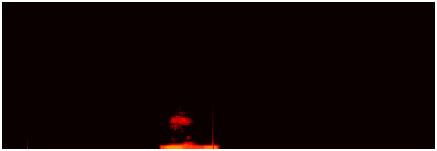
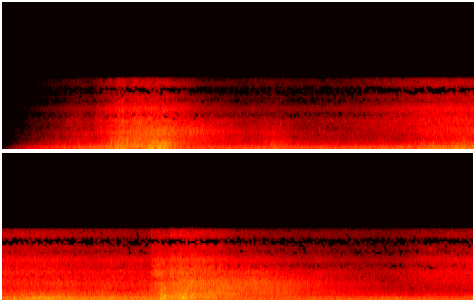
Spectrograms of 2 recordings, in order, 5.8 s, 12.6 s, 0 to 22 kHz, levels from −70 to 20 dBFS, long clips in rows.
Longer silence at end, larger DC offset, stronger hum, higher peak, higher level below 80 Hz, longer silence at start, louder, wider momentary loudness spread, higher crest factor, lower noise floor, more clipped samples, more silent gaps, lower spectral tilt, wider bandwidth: first, 2.9 s vs 0 s; neither; neither; second, -14 dBFS vs 0 dBFS; second, -70 dBFS vs -50 dBFS; first, 2.1 s vs 0.3 s; second, -26 LUFS vs -20 LUFS; second, 12 LU vs 15 LU; about the same, 18 dB vs 20 dB; first, -86 dBFS vs -44 dBFS; neither; neither; first, -7.5 dB/octave vs -3 dB/octave; second, 5.8 kHz vs 11 kHz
